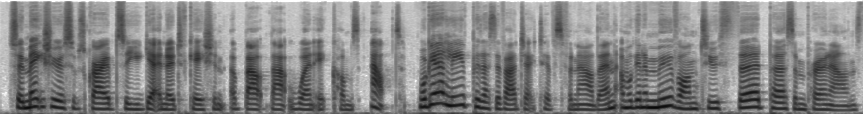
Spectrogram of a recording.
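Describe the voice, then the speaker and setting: A woman explaining Latin grammar in a scripted lesson, clearly stressing the key words. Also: medium pitch, dry recording, clean studio sound. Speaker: Latin teacher.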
